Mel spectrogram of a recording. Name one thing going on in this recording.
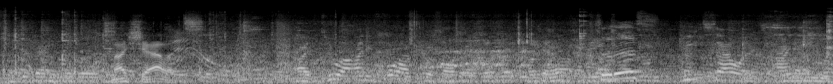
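Metal spoons clink against dishes.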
